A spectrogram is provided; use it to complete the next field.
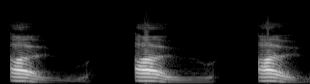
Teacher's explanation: you're starting in the schwa position which is a space for one and a half fingers in between the teeth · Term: diphthong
